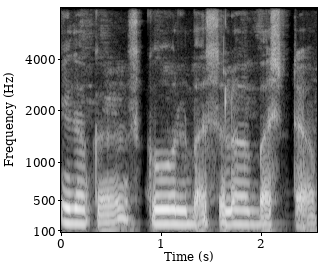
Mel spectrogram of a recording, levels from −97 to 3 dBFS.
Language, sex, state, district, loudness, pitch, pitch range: Telugu, male, Andhra Pradesh, Guntur, -13 LUFS, 185 Hz, 180-190 Hz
